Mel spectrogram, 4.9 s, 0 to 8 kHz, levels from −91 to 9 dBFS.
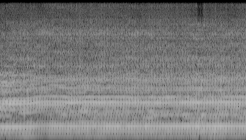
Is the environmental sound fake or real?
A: fake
